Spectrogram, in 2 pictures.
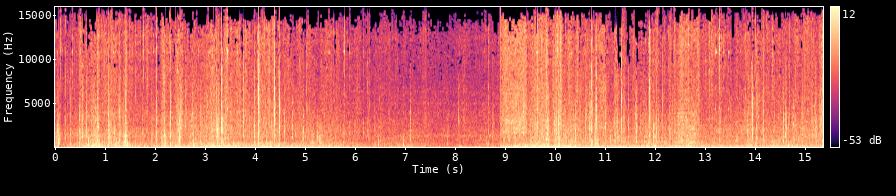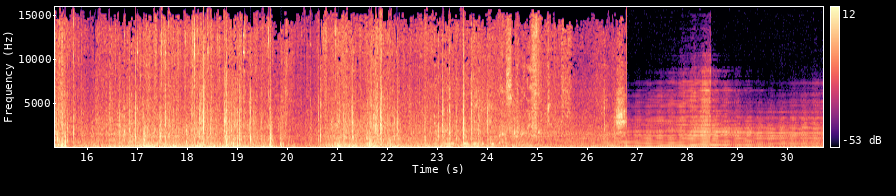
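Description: Strong gusting wind buffeting a car rooftop tent, heard from inside: a loud rush of wind with the tent fabric flapping and snapping in surges. Near the end the wind gives way to soft music.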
